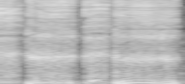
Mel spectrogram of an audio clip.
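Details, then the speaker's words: Human imitation of a dog's reverse sneeze: three rapid snorting inhaled bursts, like a pig snorting, demonstrated to contrast with a dog's cough or dry heaving; reverse sneeze (imitation). "what is that that's a reverse sneeze that's a reverse sneeze it sounds like a pig snorting yes uh it's it's a reverse sneeze"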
